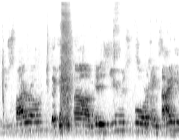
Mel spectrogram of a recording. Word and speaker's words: buspirone: Okay, so the first drug on the non-benzos is, I looked it up, buspirone is how you pronounce it, buspirone.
